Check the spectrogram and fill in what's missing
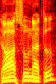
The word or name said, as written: ta'sunatl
